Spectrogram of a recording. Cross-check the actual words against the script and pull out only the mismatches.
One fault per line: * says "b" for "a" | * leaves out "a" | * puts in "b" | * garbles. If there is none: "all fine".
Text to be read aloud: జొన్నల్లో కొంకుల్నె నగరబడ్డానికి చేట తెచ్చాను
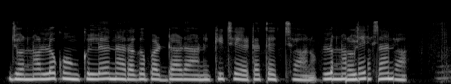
* garbles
